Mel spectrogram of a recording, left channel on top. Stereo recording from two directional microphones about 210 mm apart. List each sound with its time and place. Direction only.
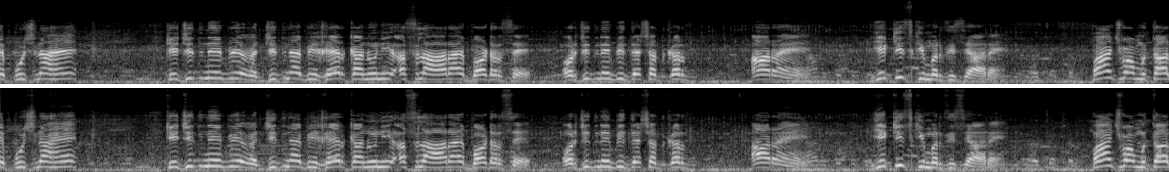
0.0 s a man's voice: 15° right (ahead or behind)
